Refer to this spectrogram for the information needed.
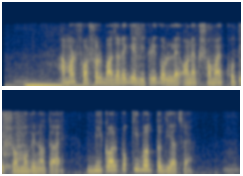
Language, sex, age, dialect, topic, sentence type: Bengali, male, 18-24, Standard Colloquial, agriculture, question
